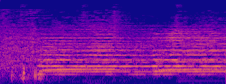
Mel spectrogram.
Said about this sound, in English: Here comes that train! Toot toot!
